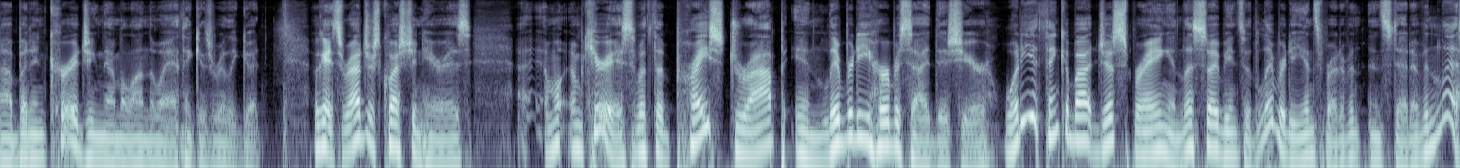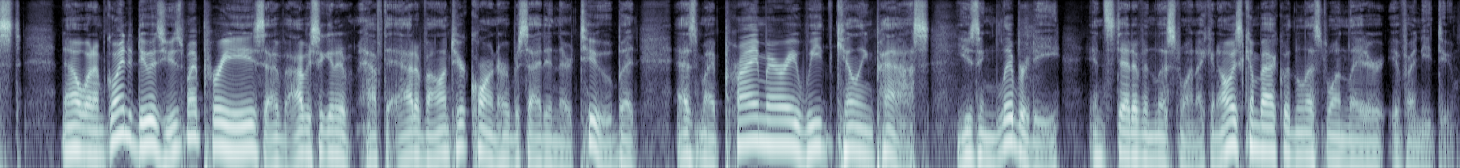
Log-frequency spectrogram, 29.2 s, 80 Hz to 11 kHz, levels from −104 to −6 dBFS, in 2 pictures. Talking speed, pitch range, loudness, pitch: 195 wpm, 95-140 Hz, -24 LUFS, 115 Hz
